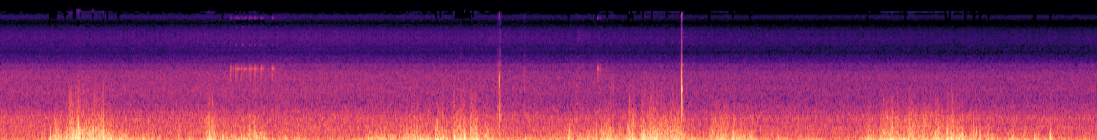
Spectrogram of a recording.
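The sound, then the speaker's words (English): Gusty wind buffets the microphone in several low, rumbling surges that swell and fade over about eleven seconds, with no talk. “I think that was the wind.”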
